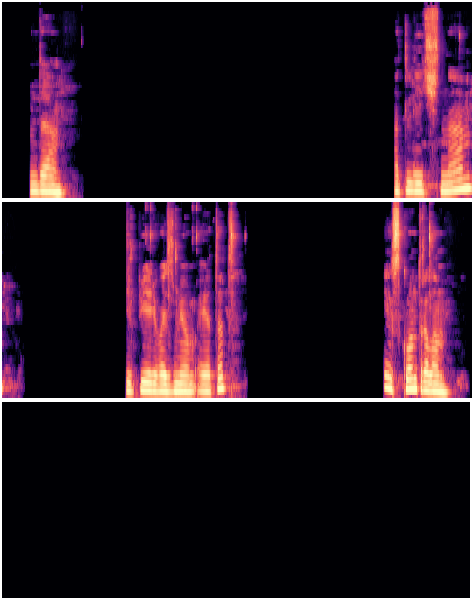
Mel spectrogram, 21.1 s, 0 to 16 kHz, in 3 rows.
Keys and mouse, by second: 1.1 click, 3.1 middle click, 3.6 shift+z, 4.0-5.0 middle drag, 6.7 middle click, 7.8 Tab, 8.2 click, 8.7 Tab, 9.0 click, 9.4 Tab, 10.1 alt+middle click, 11.0 shift+z, 11.7 shift+middle click, 13.3-14.4 ctrl+drag, 19.7 ctrl+click.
